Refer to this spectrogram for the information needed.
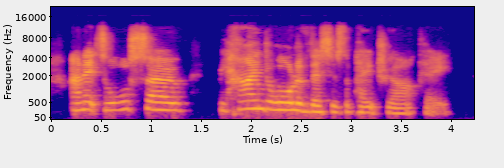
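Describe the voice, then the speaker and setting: A woman talks at a fairly slow pace in an ordinary speaking voice, her pitch varying in an ordinary way. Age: 50s. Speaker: women's circle facilitator. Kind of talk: interview answer.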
